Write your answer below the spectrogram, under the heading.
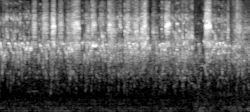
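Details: Many Australian budgies in an aviary keep up a steady, shrill chattering of short chirps and squeaks, with a few sharper notes standing out.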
